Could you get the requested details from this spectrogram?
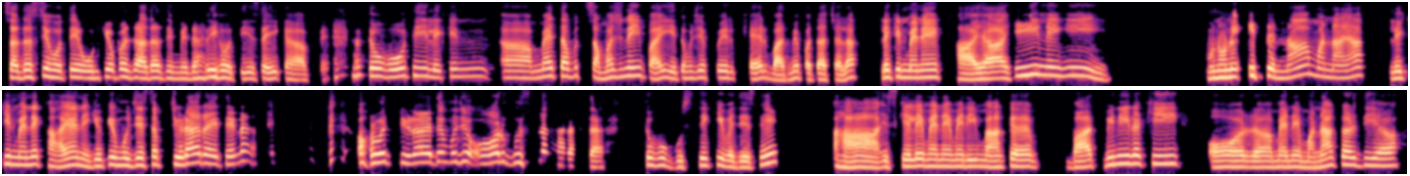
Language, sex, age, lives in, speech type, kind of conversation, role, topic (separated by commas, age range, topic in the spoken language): Hindi, female, 50-54, India, conversation, podcast, guest, माँ के हाथ का खाना आपके लिए इतना खास क्यों है?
